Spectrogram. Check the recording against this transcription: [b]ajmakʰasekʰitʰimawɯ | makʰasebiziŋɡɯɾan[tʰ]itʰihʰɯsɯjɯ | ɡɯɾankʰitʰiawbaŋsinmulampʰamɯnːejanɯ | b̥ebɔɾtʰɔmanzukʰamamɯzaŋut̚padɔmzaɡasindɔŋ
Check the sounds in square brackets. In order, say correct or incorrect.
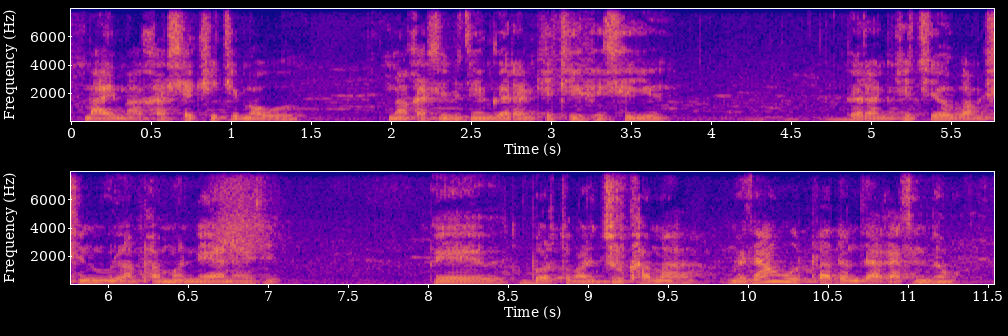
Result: incorrect: m, incorrect: kʰ

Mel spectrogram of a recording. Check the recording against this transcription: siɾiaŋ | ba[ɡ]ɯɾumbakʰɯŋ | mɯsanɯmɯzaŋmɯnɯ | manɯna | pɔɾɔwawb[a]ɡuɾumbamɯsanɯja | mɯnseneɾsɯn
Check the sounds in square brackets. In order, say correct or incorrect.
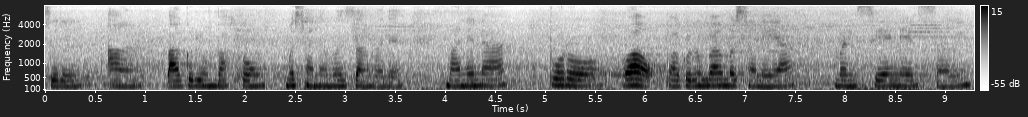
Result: correct, correct

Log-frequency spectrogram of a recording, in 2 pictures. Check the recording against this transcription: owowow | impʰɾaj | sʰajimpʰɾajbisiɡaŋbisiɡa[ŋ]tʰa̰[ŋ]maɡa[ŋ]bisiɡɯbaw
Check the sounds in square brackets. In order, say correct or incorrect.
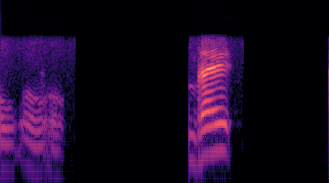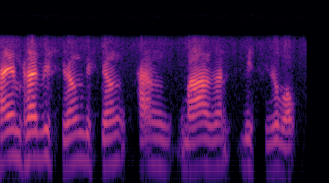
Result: correct, correct, incorrect: n

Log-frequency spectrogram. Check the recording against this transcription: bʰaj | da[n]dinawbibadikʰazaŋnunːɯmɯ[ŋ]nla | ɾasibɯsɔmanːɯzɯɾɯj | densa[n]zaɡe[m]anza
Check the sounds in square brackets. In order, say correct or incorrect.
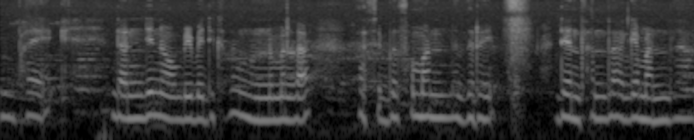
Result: correct, incorrect: none, correct, correct

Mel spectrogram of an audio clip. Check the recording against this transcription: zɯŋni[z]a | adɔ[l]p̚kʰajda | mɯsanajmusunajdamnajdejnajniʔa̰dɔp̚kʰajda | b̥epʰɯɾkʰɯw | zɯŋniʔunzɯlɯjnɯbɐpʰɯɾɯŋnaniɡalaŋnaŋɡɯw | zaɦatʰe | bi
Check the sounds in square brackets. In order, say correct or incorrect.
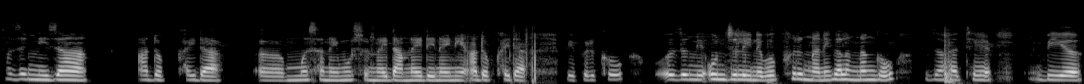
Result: correct, incorrect: none

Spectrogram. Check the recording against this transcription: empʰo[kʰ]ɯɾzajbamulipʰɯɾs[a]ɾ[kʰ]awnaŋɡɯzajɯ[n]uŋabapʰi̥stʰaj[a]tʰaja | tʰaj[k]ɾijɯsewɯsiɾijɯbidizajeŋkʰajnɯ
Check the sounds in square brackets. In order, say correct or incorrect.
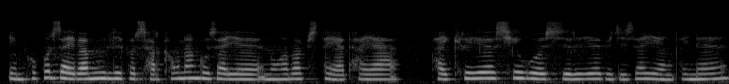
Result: incorrect: pʰ, correct, correct, correct, correct, incorrect: kʰ

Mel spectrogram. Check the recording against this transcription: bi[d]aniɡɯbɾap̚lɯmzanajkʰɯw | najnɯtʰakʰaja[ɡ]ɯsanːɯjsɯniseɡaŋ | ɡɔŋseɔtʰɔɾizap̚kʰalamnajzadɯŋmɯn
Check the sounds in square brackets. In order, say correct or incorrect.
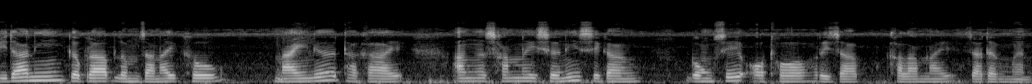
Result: correct, incorrect: ŋ

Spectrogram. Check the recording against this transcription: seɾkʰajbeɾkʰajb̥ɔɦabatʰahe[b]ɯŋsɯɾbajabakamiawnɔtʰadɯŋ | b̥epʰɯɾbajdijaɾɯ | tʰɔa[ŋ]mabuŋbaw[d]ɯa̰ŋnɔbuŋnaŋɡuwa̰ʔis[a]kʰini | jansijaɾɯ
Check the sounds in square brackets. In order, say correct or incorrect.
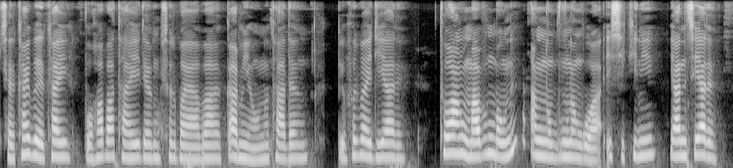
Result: incorrect: d, correct, incorrect: n, incorrect: i

